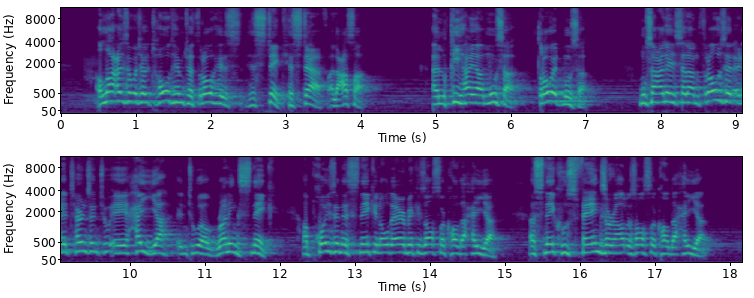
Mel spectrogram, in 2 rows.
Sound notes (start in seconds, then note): 4.4 Arabic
